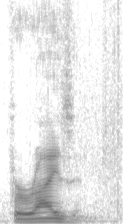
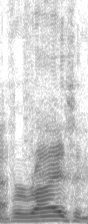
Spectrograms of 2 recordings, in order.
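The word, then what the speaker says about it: véraison: change and it's called verizon it's a french word has nothing to do with the phone company but it's called verizon it's spelled differently too but uh so the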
